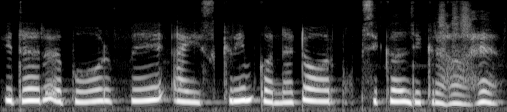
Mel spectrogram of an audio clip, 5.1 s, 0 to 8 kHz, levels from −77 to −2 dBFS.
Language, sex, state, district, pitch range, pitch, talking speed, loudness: Hindi, female, Karnataka, Bangalore, 270-315 Hz, 290 Hz, 120 wpm, -12 LUFS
